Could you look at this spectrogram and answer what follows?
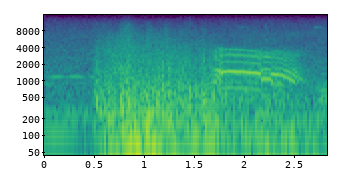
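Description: A heavy thunder rumble builds suddenly and rolls on loudly for about two seconds, with a high tonal cry rising over it near the end before it fades.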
